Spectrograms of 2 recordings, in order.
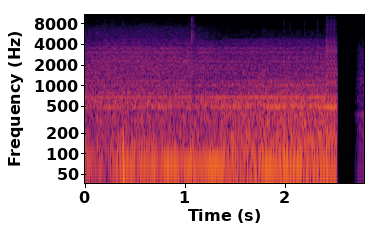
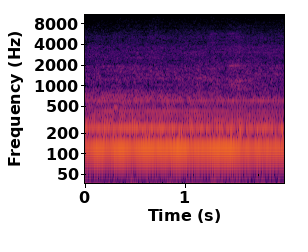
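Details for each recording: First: Whirlpool Cabrio washer model WTW8240YW0, about 8 years old, getting louder by the day: deep steady rumble and low drone under the spin; worn tub bearings, fixed with bearing and seal kit. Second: Whirlpool Cabrio washer model WTW8240YW0, about 8 years old, in spin cycle after replacing tub bearings, seal and shaft: steady smooth low hum with no grinding, rumble or knocking, then winding down; quiet, healthy spin, bearing noise gone.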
